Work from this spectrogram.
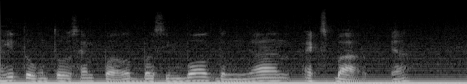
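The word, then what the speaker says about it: x̄: Penggunaan rata-rata hitung untuk sampel bersimbol dengan X bar ya. Ini bacanya adalah X bar, di mana ada nilai X, terus di atas nilai X diberikan tanda garis ya.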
